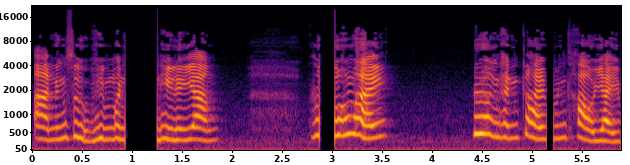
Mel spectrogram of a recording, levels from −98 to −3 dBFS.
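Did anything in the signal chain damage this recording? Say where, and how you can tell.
Yes. The speech drops to dead silence three times, at 0.94 to 1.26 s (about 330 ms), 2.88 to 3.04 s (about 155 ms) and 5.15 to 5.23 s (about 73 ms), and each time it resumes with no fade. This is most likely a Bluetooth stall at the playback stage: packets delayed by radio interference emptied the headphones' buffer, so output halted until the resent data arrived. The waveform flatlines at each gap, and the spectrogram shows blank, full-band vertical stripes with sharp edges.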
